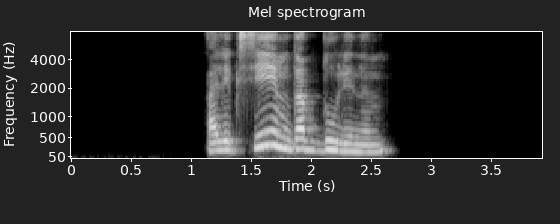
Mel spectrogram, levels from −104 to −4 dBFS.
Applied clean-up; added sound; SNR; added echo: neural mask model Resemble Enhance denoiser.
